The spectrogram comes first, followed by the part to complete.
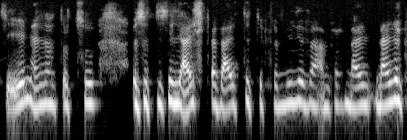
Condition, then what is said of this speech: Tongue cancer surgery. Also ich würde dich auch bitten, ich neige leider dazu, dann sehr schnell zu sprechen.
